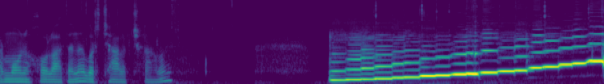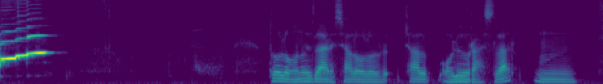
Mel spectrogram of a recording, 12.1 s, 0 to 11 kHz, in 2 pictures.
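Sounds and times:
clarinet playing a scale: 3.3s - 6.6s.

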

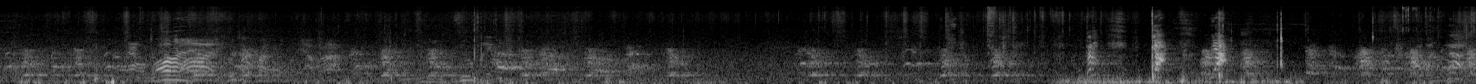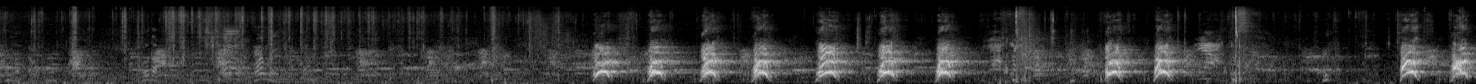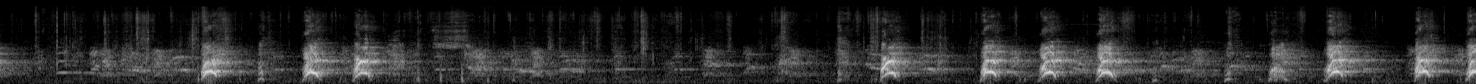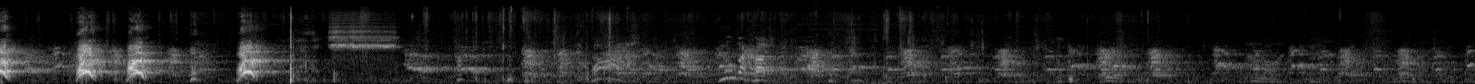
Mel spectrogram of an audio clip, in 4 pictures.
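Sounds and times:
dog barking sharply: 3.5s - 7.0s, 11.6s - 17.2s, 18.3s - 28.2s, 28.8s - 47.3s, 48.3s - 59.0s.

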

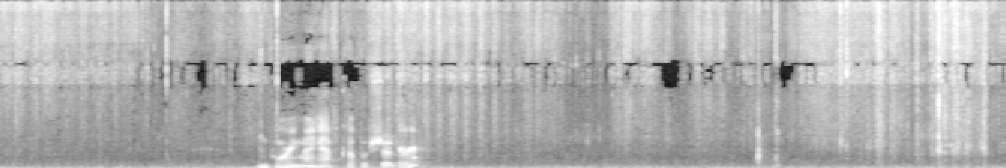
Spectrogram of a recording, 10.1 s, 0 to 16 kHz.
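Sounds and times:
plastic bag crinkling: 0.0s - 2.8s, 3.4s - 10.0s.

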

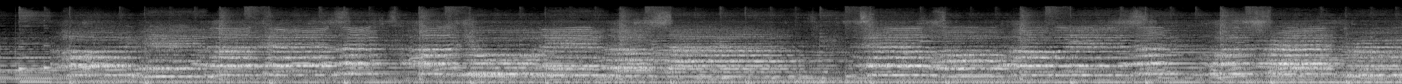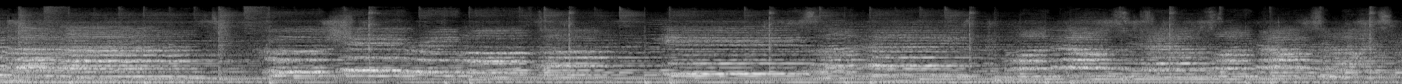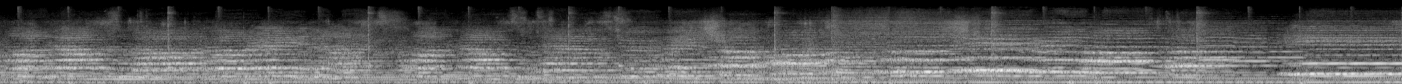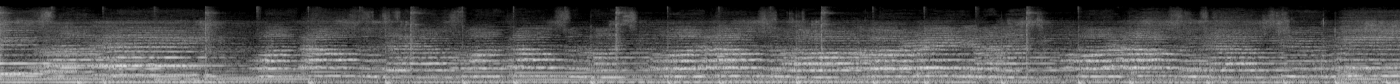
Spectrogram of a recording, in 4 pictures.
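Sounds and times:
children's choir singing: 0.0s - 56.0s.

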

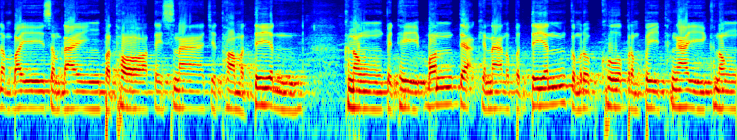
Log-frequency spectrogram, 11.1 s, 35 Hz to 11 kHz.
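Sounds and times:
person chanting long held notes: 0.0s - 11.0s.

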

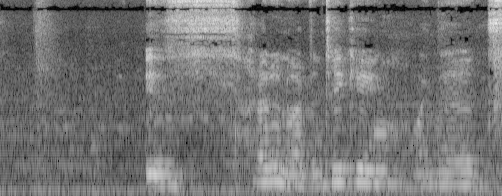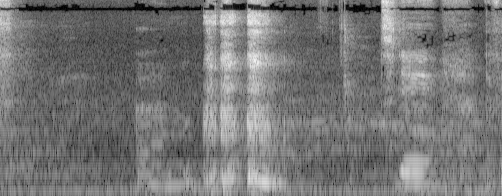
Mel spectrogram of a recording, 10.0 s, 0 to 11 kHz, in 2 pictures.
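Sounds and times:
woman clearing her throat: 7.0s - 8.0s.

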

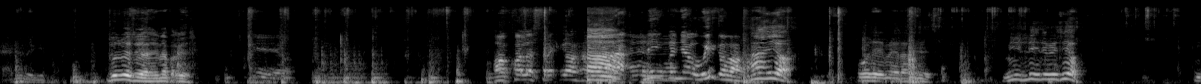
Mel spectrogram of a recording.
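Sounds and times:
men talking indistinctly: 0.0s - 3.0s, 4.9s - 10.9s.

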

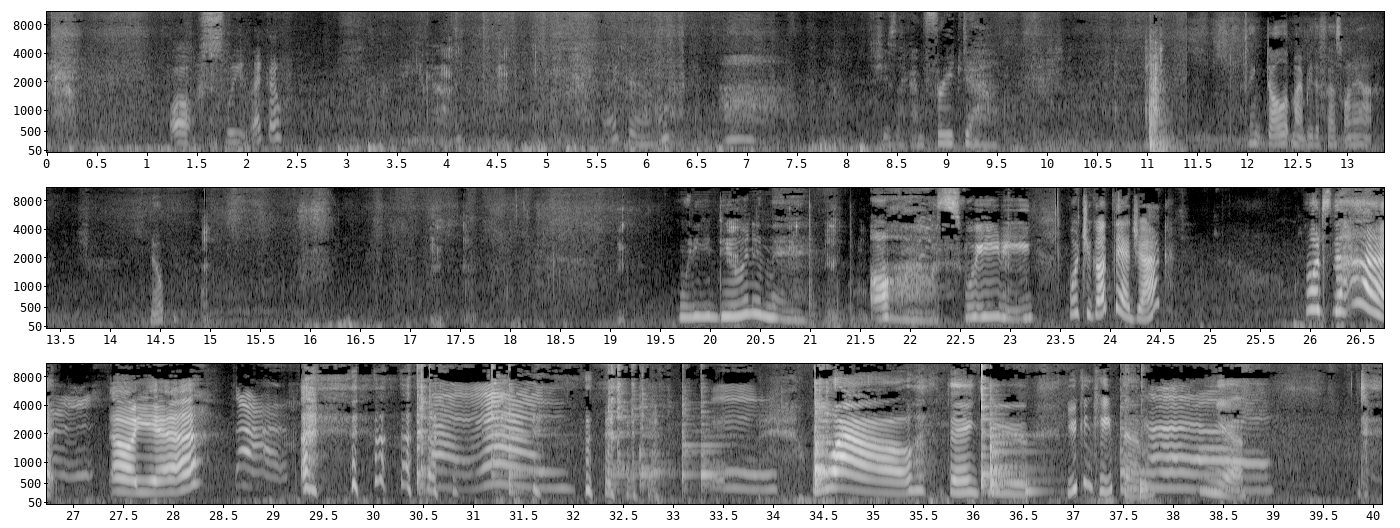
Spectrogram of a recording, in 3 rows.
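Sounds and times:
toddler babbling and squealing: 26.8s - 27.4s, 28.6s - 29.3s, 30.6s - 32.0s, 33.4s - 34.2s, 37.7s - 39.1s
metal bowls clinking: 32.3s - 33.6s, 35.9s - 37.8s.

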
